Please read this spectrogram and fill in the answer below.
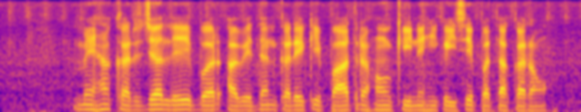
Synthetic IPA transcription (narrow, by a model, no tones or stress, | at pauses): mɛ̃ːɦãkɐɾd͡ʒaleːbɐɾaːʋeːd̪ənkɐɾekepaːt̪ɾəɦaõkinɐɦĩkɐisepɐt̪akɐɾaõː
